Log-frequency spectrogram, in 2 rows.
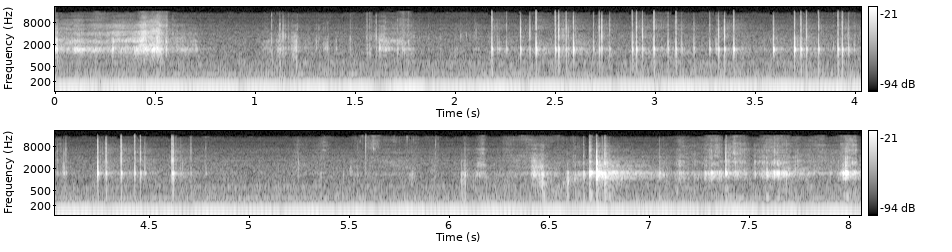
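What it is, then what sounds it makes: Plastic cream jar lid being scratched. Fingertips and short nails rub and scratch the top and side of the lid on a small, hollow, blue plastic Nivea cream jar. Quiet, dry scratching comes in bursts with a hollow tone around 1.5 kHz over a steady low hum. Two sharper clicks stand out near the end.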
